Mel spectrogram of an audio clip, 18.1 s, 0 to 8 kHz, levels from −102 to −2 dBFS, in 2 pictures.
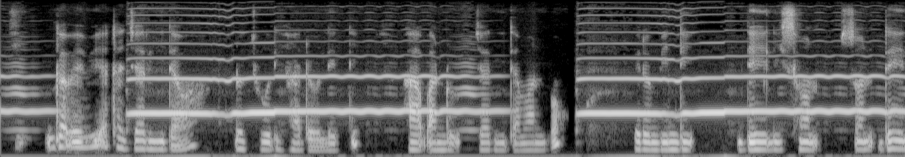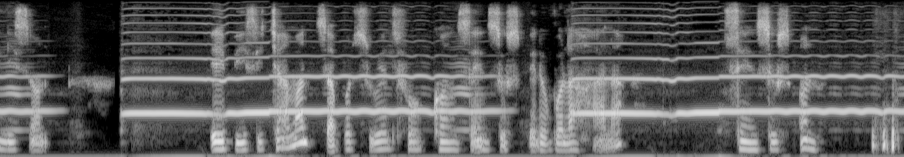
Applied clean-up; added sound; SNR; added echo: none; Wind instrument, woodwind instrument; -3 dB; none.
